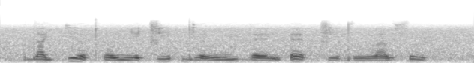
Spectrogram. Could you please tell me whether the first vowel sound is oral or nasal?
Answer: oral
